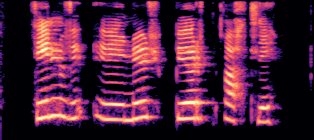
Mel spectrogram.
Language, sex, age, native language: Icelandic, male, 10, Icelandic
